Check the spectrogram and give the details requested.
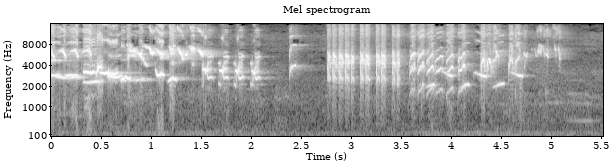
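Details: Wild brown-chested jungle flycatcher, noisy: a rapid jumble of high whistles and trills, a short gap, then fast repeated chirps and downslurred whistles in a steady stream.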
